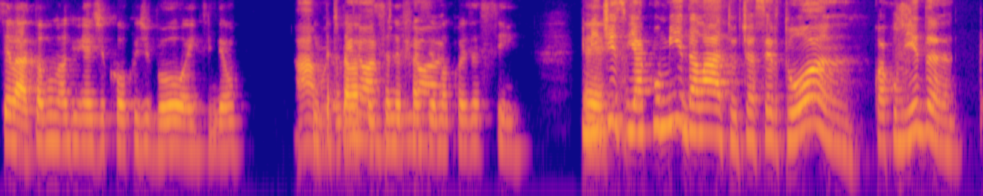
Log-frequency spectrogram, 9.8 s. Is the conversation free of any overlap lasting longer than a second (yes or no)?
no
